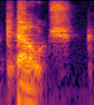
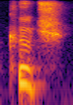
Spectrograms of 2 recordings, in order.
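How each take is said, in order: First: The vowel is an 'ow' sound, like couch. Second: The vowel is an 'oo' sound, like cooch. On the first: This marks the speaker as an outsider. The speaker calls it wrong. "they can always tell if you're not from Portland... if you pronounce it uh, couch" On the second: This is how local people say it. The speaker calls it right. "called uh, Cooch Street, but it's spelled couch"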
